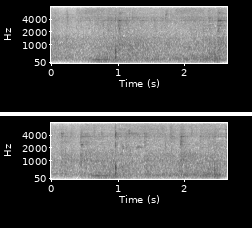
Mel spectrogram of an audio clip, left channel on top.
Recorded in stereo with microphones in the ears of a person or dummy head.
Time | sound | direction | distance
0.6 | a squeak | 65° right (ahead or behind) | ?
